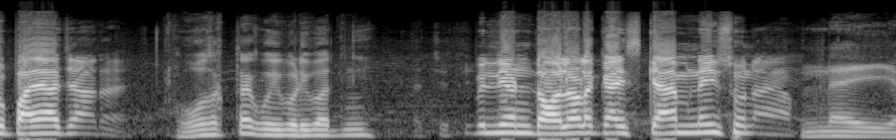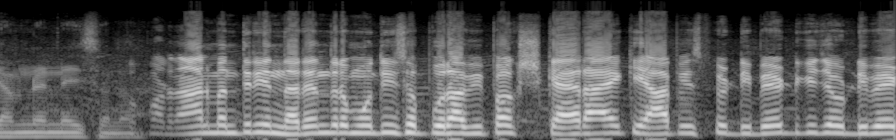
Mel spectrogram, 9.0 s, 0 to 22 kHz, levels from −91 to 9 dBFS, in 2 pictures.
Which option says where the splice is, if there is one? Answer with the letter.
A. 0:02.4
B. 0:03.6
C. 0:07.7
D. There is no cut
A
